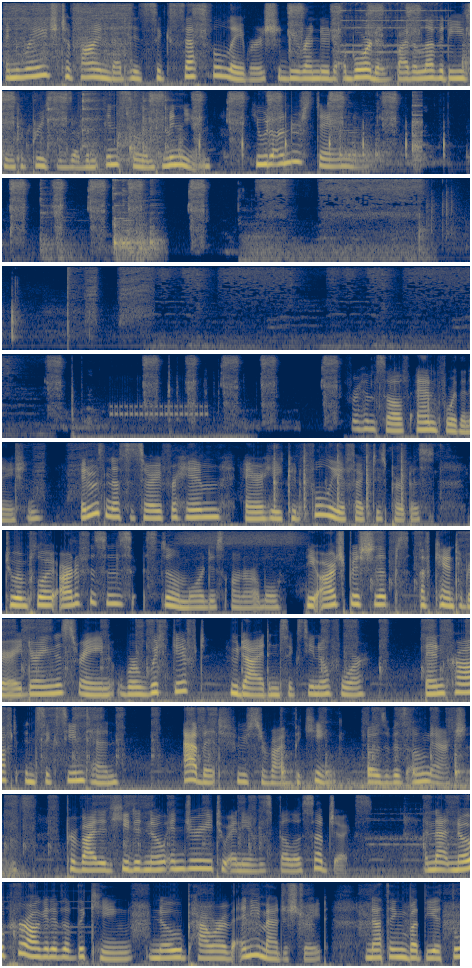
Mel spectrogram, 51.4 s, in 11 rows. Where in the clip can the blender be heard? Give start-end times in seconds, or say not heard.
not heard.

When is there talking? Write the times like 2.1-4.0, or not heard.
0.0-8.3, 22.2-45.5, 46.3-51.3.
